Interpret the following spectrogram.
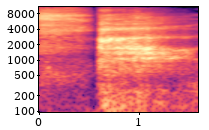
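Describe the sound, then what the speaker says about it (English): A person takes a deep breath: a long, airy breath close to the mic, a brief pause, then another full, breathy exhale trailing off, with no speech. "Deep breathing."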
